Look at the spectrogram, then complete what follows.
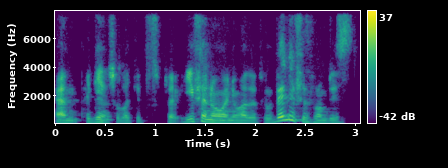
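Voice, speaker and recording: A man being interviewed as a guest over a video call, explaining at length in a halting way full of fillers and restarts. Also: mid-range voice, lively intonation, mellow. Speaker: guest expert.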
